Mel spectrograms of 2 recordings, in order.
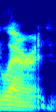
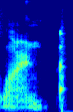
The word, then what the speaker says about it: Lahren: By the way, I need to say her name right. I fuck it up every time. Tomi Lahren. Okay. And I will probably mess it up during this interview because in my head it's Lauren.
